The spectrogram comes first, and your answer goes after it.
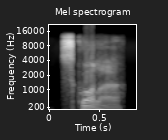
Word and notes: squalor: British English

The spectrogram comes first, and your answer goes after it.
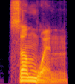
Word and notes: somewhen: British English

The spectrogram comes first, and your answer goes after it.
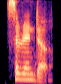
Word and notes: surrender: Indian

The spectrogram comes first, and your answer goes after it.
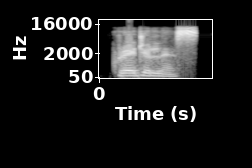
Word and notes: credulous: Indian

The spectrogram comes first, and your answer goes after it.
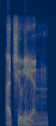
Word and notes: Acheulian: British English

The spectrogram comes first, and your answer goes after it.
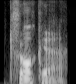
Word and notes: trocar: British English

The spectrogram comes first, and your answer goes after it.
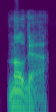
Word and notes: mulga: British English

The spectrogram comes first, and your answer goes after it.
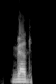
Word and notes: mad: American English

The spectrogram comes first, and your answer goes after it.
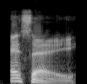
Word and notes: essay: British English

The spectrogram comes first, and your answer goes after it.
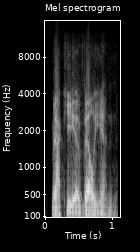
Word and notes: machiavellian: American English

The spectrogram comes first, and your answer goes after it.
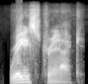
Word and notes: racetrack: American English

